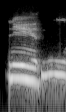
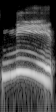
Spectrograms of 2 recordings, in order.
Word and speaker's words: knead: So this word is pronounced as Need. yes, knead.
